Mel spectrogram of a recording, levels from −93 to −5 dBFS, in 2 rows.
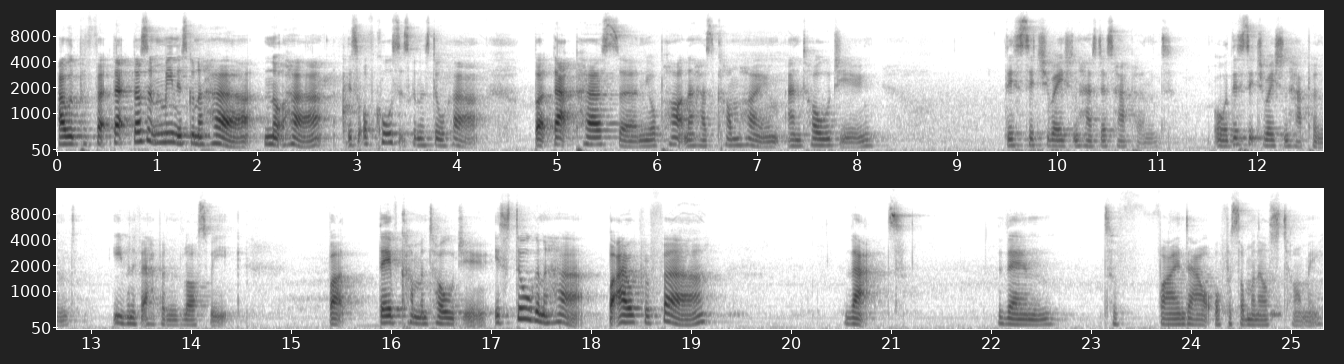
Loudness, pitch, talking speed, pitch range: -33 LUFS, 150 Hz, 165 wpm, 125-175 Hz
